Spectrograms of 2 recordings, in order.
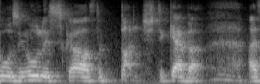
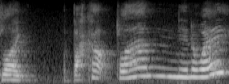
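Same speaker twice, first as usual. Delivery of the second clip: confused; 11 semitones higher than usual. A narrator's reading. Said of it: "confused by herself".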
